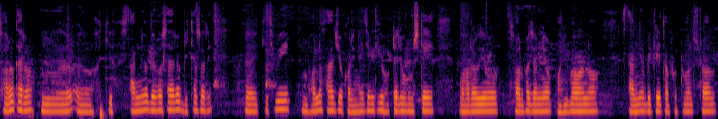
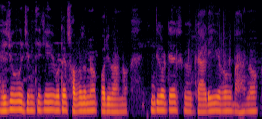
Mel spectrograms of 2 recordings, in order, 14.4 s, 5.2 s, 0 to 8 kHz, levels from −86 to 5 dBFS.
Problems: background sounds at intervals, continuous background conversations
